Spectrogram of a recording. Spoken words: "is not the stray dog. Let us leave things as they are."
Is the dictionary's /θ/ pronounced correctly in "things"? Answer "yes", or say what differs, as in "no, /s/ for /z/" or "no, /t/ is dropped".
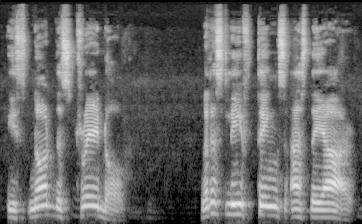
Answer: no, /t/ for /θ/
